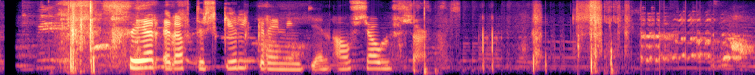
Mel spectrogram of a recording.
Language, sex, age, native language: Icelandic, female, 11, Icelandic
